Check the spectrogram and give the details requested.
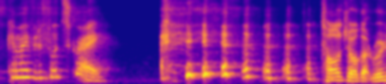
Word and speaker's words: Footscray: I think the pronunciation of Footscray is Footscray, not Footscray.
